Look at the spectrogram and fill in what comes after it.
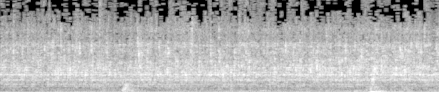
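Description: Chicken pieces sizzling steadily in a hot pan as they start to brown. A brief low knock near the end.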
